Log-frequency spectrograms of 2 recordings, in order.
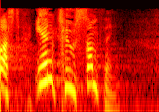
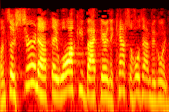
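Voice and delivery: usual speaking voice

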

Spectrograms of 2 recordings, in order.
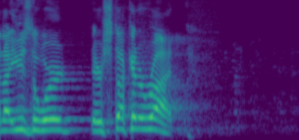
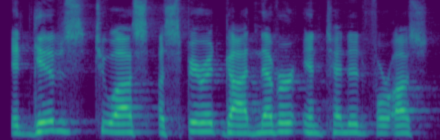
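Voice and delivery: usual speaking voice

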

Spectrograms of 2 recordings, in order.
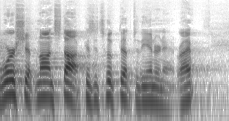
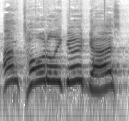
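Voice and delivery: higher, falsely breezy brush-off; fake cheerful; 9 semitones higher, 5 dB louder than usual. Preacher lying to the pastor on the phone, mock cheerful. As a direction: cover it up with a bright fake okay. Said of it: "I'm lied again".

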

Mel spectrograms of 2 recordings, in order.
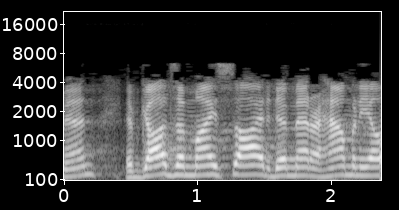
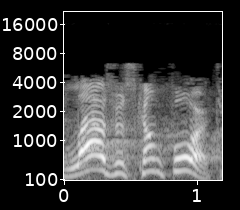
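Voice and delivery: high, loud call into the tomb; commanding call; 6 semitones higher, 6 dB louder than usual. Retold or imitated. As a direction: summon him out of the grave. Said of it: "Remember he said".

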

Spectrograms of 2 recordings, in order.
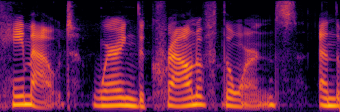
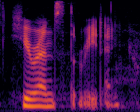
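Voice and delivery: ordinary delivery

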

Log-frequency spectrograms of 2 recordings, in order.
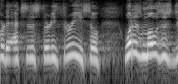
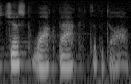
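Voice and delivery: much softer, gentle and steady; soft calm instruction; 8 semitones lower, 21 dB quieter than usual. Retold or imitated. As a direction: coax a scared child quietly. Rancher calmly instructing girl.

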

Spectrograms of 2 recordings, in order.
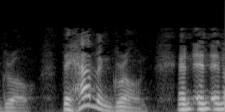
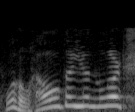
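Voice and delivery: amazed question; 9 semitones higher, 5 dB quieter, faster than usual. Pretend. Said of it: "And it's like".

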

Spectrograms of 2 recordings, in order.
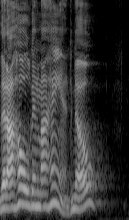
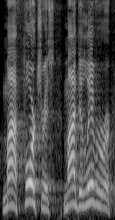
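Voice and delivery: louder, ringing scripture proclamation; preaching; 5 dB louder than usual. Acted. Preacher proclaiming psalms to the congregation, ringing out. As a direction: proclaim it to the whole hall.

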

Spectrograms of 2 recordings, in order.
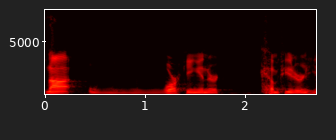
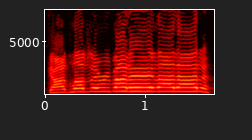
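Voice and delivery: overzealous student; 13 semitones higher, 16 dB louder than usual. Retold or imitated. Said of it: "there's a time when you're like".

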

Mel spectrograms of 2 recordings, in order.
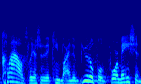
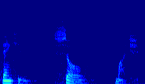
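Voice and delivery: much softer, intimate thanks; tender prayer; 7 semitones lower, 8 dB quieter, slower than usual. Shown as a demonstration. Quiet thanks to the Father standing near: tender, much softer. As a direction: murmur it to someone right beside you. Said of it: "I can say".

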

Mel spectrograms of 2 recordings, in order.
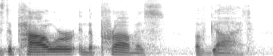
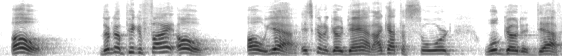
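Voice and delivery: louder, cocky mock Peter itching for a fight; brash big talker; 2 semitones higher, 5 dB louder than usual. Preacher acting out Peter spoiling for a fight, brash big talker. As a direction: talk big, raised and punchy, like a hothead. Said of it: "He was always saying something".

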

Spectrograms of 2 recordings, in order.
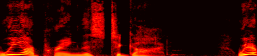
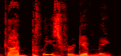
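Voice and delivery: higher, softer tentative prayer; timid plea; 5 semitones higher, 6 dB quieter than usual. Shown as a demonstration. Preacher showing how not to pray, timidly. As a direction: plead small and high, as a demo.

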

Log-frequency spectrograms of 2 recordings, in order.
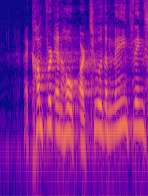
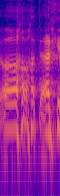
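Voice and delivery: higher-pitched wail, played for laughs; mock sobbing; 5 semitones higher, much slower than usual. Son begging dad to stay at school, mock sobbing. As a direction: imitate a weeping child, laughing through it. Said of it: "weeping and sobbing".

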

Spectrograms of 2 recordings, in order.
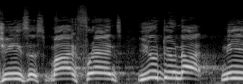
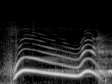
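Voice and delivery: excited whoop; 12 semitones higher than usual. Real, not acted. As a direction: whoop with delight. Preacher's excited exclamation.

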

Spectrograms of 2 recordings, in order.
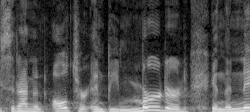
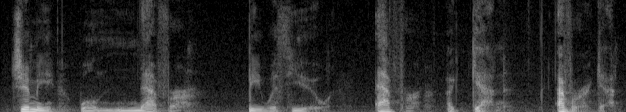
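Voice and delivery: stone-faced mother; 10 semitones lower, 12 dB quieter than usual. Retold or imitated. Jimmy's mother at the door refusing the boy, coldly whispered. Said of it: "she's just stone-faced".

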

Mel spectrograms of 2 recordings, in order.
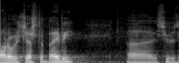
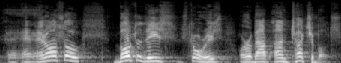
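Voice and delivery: raised, forceful sermon delivery; emphatic preaching; 5 semitones higher, 7 dB louder than usual. Real, not acted. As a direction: drive the point home to the congregation, pitched high.

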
